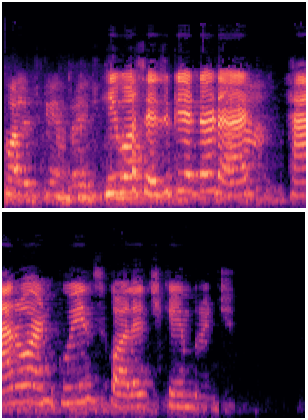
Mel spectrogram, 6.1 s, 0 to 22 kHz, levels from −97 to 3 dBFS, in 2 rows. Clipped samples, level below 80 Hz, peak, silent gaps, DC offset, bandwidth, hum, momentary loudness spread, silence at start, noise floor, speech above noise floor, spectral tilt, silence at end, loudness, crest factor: under 0.1%; -68 dBFS; 0 dBFS; none; under 0.1%; 7.4 kHz; none; 17 LU; 0.05 s; -79 dBFS; 62 dB; -4 dB/octave; 1 s; -15 LUFS; 18 dB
